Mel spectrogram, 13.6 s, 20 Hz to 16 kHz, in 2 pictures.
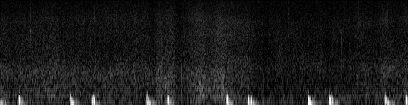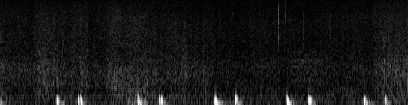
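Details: Heartbeat sound in an ASMR roleplay recording with rain ambience: steady paired low thumps, about 65 beats a minute, with a faint rain-like hiss behind.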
